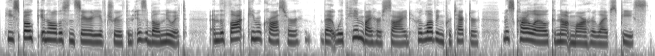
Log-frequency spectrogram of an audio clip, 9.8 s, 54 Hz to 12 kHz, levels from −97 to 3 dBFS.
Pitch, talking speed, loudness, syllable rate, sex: 225 Hz, 215 wpm, -21 LUFS, 5.7 syllables/s, female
